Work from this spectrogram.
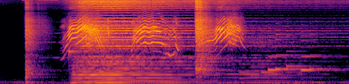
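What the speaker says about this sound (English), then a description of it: "Why would a cat be in a bin?" Two drawn-out cat meows, one after the other, from a cat shut inside a bin in the point-and-click game Broken Sword: Shadow of the Templars, loud and close with a low background hum and no talk.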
